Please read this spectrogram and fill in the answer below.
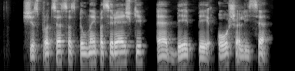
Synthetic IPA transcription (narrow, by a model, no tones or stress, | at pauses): ʃʲɪspɾɔ̰t̪sʲɛsɐspʲɪlˠnɐɪpɐsʲɪɾʲæˑɪʃʲkʲeː | ɛbʲeːpʲeːoːʃɐ̰lʲiːsʲɛ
